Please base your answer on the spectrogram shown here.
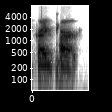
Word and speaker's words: Craig Park: Craig Park.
